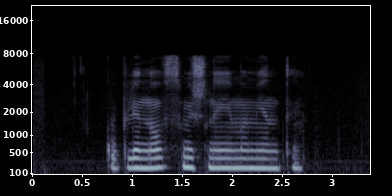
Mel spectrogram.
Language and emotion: Russian, neutral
